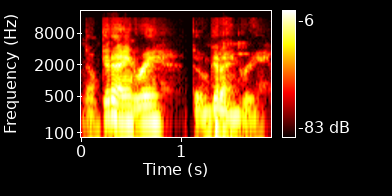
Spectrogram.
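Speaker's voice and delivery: very soft, under the breath; muttered self-calming. Acted. Streamer telling himself not to get angry, muttered. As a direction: talk yourself down, barely audible.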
